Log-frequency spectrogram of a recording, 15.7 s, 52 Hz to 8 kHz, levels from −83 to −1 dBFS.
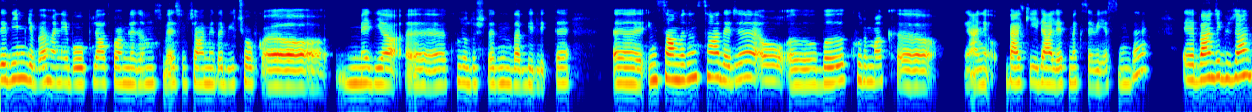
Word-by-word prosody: dediğim 230 +2 +1
gibi, 195 -4 -2
hani, 195 -1 -2
bu 190 0 +1
platformların 190 -1 -3
ve - - -2
sosyal 190 -1 -3
medya, 190 0 -5
birçok, 190 +1 -5
aaa, 170 0 +6
medya, 195 -4 -1
ııı, 175 +1 -1
kuruluşlarında 190 -2 -4
birlikte, 185 +2 -5 0.6
ııı, 190 -2 +2
insanların 225 +2 +4
sadece 250 -1 +2
o, 215 -1 0
ııı, 180 +1 -2
bağı 205 +3 +2
kurmak, 205 -2 -5
ııı, 170 -1 +1 0.4
yani, 180 +1 -2 0.2
belki 195 0 +1
ilerletmek 190 0 0
seviyesinde, 170 +4 -8 0.6
ııı, 220 -1 +1
bence 245 +2 +7
güzel 250 +4 +3
195 Hz, 110 wpm, -23 LUFS, 185-215 Hz, 0.6 s, bence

